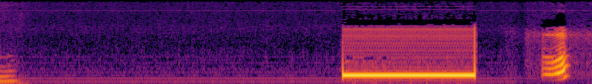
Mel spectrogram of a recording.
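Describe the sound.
A telephone call's ringing tone sounds once as a single steady, clear tone lasting about one second, set in near silence with short bits of voice just before and just after it.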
